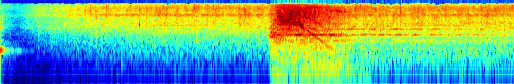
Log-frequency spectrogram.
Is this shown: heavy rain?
yes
